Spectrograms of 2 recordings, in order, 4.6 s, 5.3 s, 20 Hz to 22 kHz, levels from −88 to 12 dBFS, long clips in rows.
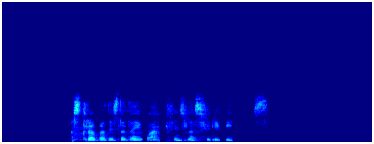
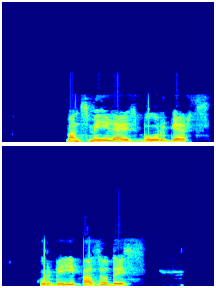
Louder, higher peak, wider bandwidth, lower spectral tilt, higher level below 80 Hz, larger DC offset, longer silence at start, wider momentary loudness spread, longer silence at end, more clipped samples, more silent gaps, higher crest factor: second, -52 LUFS vs -13 LUFS; second, -34 dBFS vs 0 dBFS; about the same, 8 kHz vs 7.6 kHz; second, 1 dB/octave vs -6.5 dB/octave; second, under -90 dBFS vs -54 dBFS; neither; about the same, 0.85 s vs 0.8 s; first, 13 LU vs 7 LU; first, 1.35 s vs 1.05 s; neither; about the same, 1.76-1.80 s, 1.97-2.04 s, 2.72-2.79 s, 2.88-3.15 s vs 2.62-3.07 s; first, 22 dB vs 14 dB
